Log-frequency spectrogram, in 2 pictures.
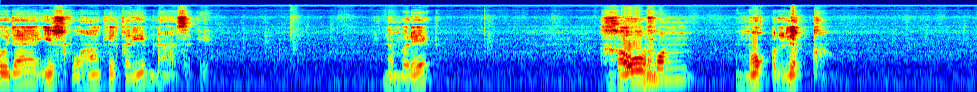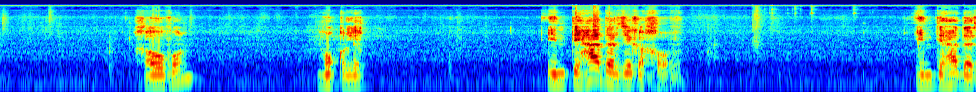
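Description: A middle-aged man speaks calmly into a headset microphone, with long pauses.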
